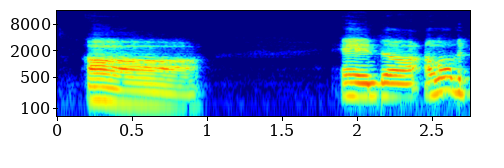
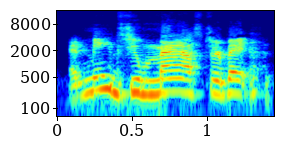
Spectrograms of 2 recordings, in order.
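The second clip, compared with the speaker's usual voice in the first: mimicked elderly woman; 6 semitones higher than usual. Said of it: "an elderly woman's like".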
